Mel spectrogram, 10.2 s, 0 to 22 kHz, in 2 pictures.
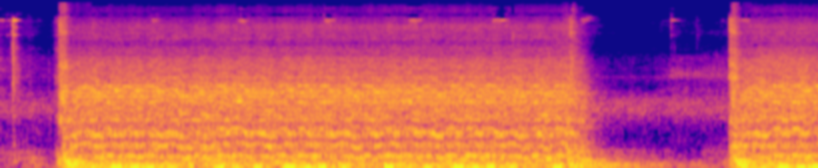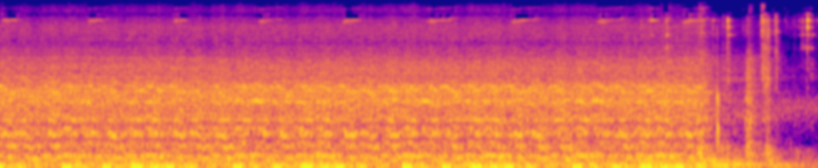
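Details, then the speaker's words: Ford F-350 diesel that sat 19 years, cranked; two long, steady, even cranking runs with no catch or firing. Cranks but no start; checking for fuel flow, and a lift pump may be needed. "Okay. Now, the real thing here is we need to see if we get fuel. Because if fuel doesn't start flowing from here, that means we need a lift pump"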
